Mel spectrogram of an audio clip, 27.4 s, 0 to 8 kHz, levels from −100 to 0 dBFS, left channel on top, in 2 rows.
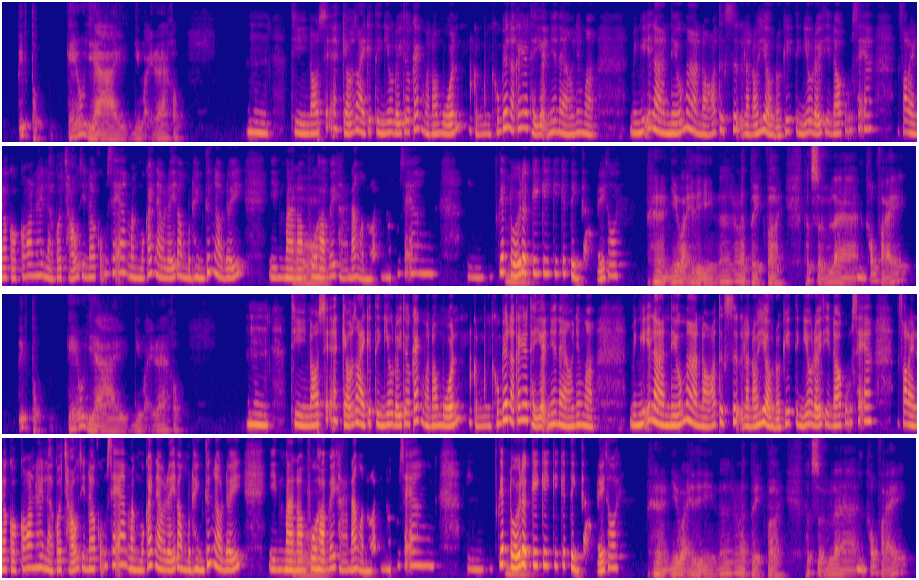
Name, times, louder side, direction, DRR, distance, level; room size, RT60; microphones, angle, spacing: voice 1, 1.0-2.6 18.1-18.6 21.3-21.6 23.4-27.2, left 1 dB, 45° left, 1.9 m, -43 dB
voice 2, 3.7-23.0 26.5-26.7, right 5 dB, 80° right, 0.7 m, -33 dB
7.9 x 3.1 x 6.1 m
head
